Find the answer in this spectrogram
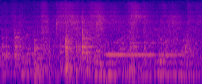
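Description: Faint clinks and knocks of a glass sheet on its mould being set onto a kiln shelf, a few light strikes in the first two seconds.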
